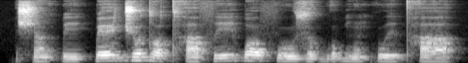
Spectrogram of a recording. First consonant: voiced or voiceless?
voiceless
